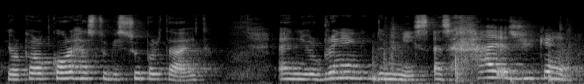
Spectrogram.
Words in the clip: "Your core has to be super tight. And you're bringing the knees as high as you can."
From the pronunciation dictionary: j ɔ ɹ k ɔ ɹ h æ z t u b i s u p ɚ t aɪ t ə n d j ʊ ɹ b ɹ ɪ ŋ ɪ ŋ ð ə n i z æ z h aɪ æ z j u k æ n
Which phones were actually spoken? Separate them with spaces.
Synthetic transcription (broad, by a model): j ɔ ɹ k ɔ ɹ h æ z t u b i s u p ɚ t aɪ t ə n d j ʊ ɹ b ɹ ɪ ŋ ɪ ŋ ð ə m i s æ z h aɪ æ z j u k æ n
